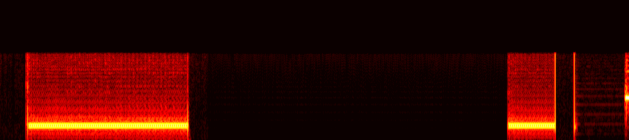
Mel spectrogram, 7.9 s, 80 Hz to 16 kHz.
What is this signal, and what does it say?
Ringback tone (North America), 440 + 480 Hz.
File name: rg-1600-unknown- - - .74884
